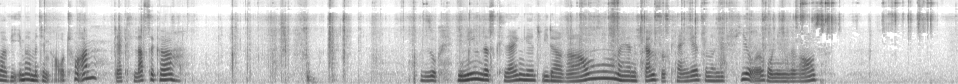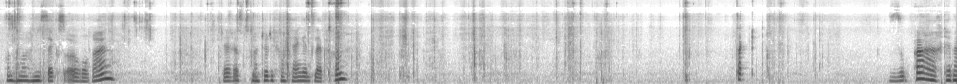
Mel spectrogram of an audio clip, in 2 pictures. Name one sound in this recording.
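Plastic sleeves and paper pages rustle as they are turned.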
